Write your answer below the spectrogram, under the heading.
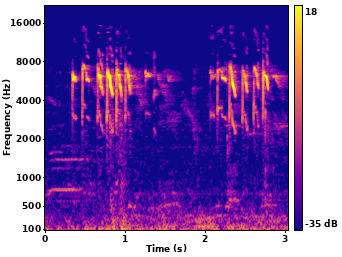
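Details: Buxtoni white-eye giving two quick clusters of high, clipped, downslurred notes over a murmuring low background.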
